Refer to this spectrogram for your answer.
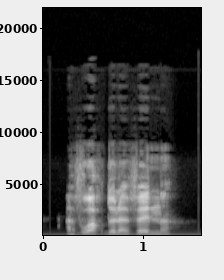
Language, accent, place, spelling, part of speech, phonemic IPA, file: French, France, Lyon, avoir de la veine, verb, /a.vwaʁ də la vɛn/, LL-Q150 (fra)-avoir de la veine.wav
- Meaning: to be lucky, to be jammy, to be fortunate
